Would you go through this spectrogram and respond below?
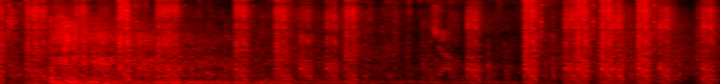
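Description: Rapid gunfire during a Counter-Strike match, dense bursts and single cracks of shots crowding one another with close, loud impacts, some overlapping into automatic fire, speech faintly mixed in.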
